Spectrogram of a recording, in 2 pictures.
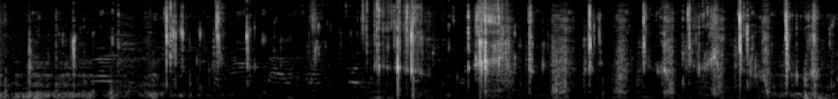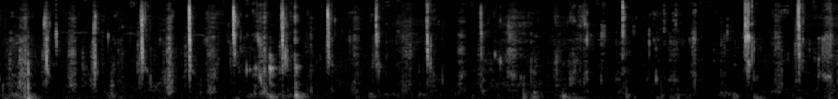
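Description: Close-miked eating sounds: chewing and biting into grilled chicken and raw vegetables, with many sharp, irregular crunches and wet mouth noises.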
